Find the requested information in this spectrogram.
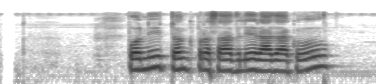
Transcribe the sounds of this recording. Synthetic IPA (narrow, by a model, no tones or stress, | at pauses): pʌniʈʌŋkprʌsad̪leɾad͡zako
